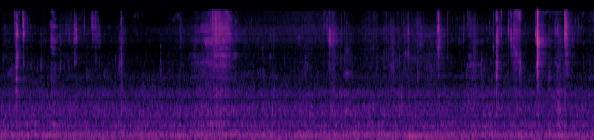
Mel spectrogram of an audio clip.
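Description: Quiet chewing of a mouthful of pig's trotters (jokbal) wrapped with buckwheat noodles. Small wet clicks are scattered through it, with a short rustle about two seconds in and a few sharper clicks near the end.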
